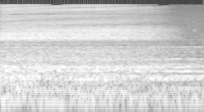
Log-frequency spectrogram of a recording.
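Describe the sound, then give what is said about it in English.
A slow, deep breath drawn in through the nose makes a soft, steady airy hiss that stays even and then tapers off at the end, with no talking. “let's just take a deep breath here in through the nose”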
